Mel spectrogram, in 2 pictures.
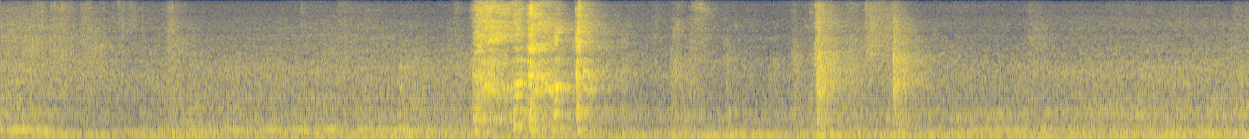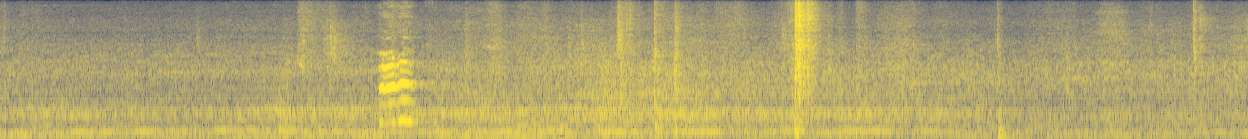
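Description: Steady low drone of racing car engines heard inside a pit garage, with a few sharp knocks and clatters scattered through it.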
